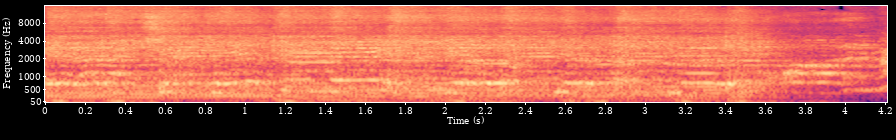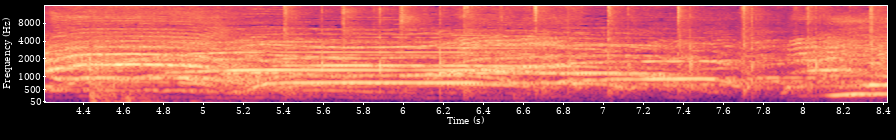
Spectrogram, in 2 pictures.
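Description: Rock song with a driving beat playing loud over a club sound system; about halfway through the beat stops and an audience cheers and whoops, with long, high, wavering shouts.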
